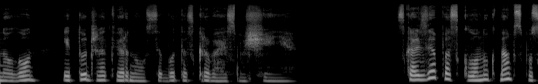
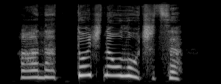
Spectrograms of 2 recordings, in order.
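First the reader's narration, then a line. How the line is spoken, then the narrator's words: Shout. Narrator (Russian): крикнула я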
